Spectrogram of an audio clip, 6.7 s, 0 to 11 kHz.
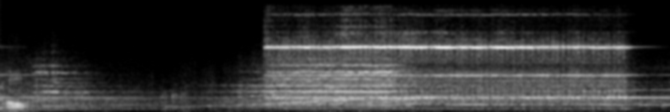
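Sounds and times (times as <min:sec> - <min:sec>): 
telephone bell ringing: 0:02.6 - 0:06.6.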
